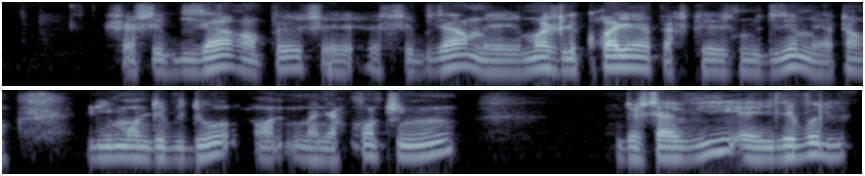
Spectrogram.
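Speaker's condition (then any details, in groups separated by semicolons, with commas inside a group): Hearing impairment from birth; congenital hearing loss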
